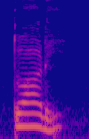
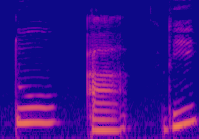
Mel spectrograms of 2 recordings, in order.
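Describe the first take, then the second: First: The word is said in two syllables. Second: The word is said in three syllables. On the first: The speaker calls it right. "또아리 됩니다" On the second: The speaker calls it wrong. "또아리 안 됩니다"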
